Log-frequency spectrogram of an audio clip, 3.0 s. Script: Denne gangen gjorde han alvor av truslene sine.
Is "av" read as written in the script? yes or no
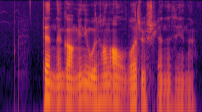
no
